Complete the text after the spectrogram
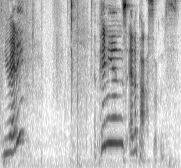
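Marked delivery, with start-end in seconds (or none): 1.9-3.6 title announcement. Acted. Reads the book title aloud.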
